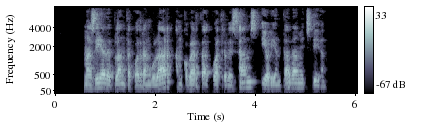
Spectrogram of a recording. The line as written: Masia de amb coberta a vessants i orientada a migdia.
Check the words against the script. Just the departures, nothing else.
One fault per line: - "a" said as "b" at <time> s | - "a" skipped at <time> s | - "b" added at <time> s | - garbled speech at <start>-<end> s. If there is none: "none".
- "planta quadrangular" added at 1.2 s
- "quatre" added at 3.1 s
